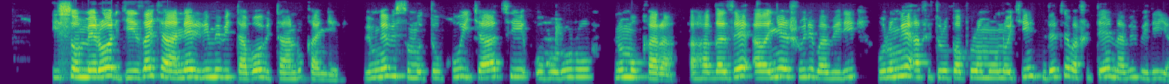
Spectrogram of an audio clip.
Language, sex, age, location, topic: Kinyarwanda, female, 50+, Nyagatare, education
